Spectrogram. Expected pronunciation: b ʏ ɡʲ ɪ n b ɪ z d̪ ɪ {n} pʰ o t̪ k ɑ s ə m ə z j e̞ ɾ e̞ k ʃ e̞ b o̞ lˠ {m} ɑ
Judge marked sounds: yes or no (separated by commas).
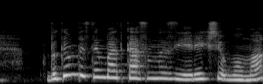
no, yes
